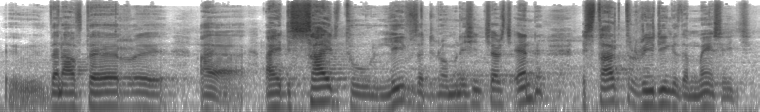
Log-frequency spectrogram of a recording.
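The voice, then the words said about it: Non-native English accent. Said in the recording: “your accent, your English is quite good, actually”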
